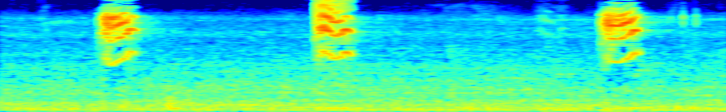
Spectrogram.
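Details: Three bright, high chip notes from a female yellow-bellied seedeater, each dropping at the end, about one to one and a half seconds apart. The calls are used to stir a male into song.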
